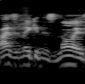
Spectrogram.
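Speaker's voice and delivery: plain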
